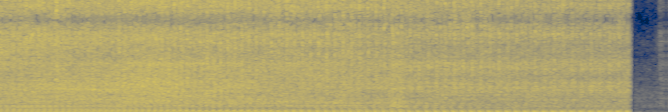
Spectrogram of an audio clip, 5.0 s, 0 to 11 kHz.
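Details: Cub Cadet 2146 lawn tractor, 14 hp single-cylinder Linamar engine, revived after 3 years sitting, warm idle before oil change: steady even chugging, no misses or surging, until switched off; normal idle.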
